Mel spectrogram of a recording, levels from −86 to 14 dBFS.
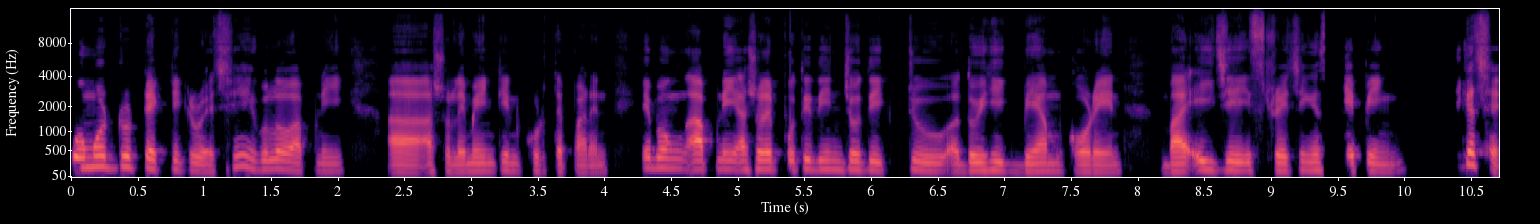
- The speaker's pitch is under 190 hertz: Yes, medium, 140 Hz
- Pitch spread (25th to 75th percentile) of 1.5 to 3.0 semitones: No, average, 3.5 semitones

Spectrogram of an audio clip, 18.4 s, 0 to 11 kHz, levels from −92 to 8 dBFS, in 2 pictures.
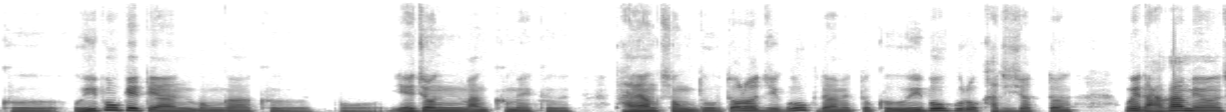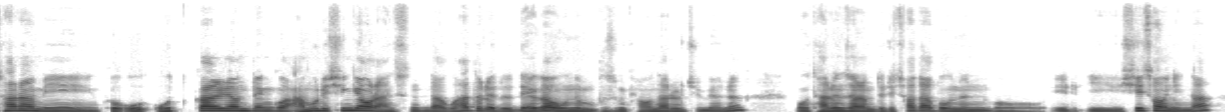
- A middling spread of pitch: No, wide, 6.8 semitones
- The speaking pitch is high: No, low, 130 Hz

